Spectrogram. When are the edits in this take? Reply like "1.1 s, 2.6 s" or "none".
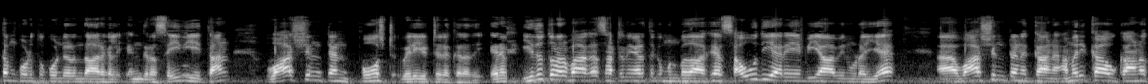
5.1 s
